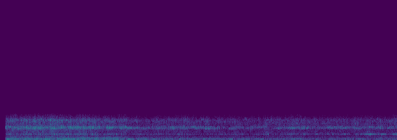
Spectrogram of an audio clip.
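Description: A steady low rumble carries a thin whine and a faint pulsing beat at about four per second; the source cannot be pinned down.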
